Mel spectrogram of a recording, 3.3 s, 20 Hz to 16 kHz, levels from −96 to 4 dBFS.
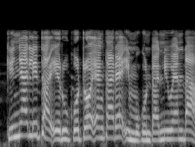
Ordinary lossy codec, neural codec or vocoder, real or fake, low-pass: none; none; real; 7.2 kHz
